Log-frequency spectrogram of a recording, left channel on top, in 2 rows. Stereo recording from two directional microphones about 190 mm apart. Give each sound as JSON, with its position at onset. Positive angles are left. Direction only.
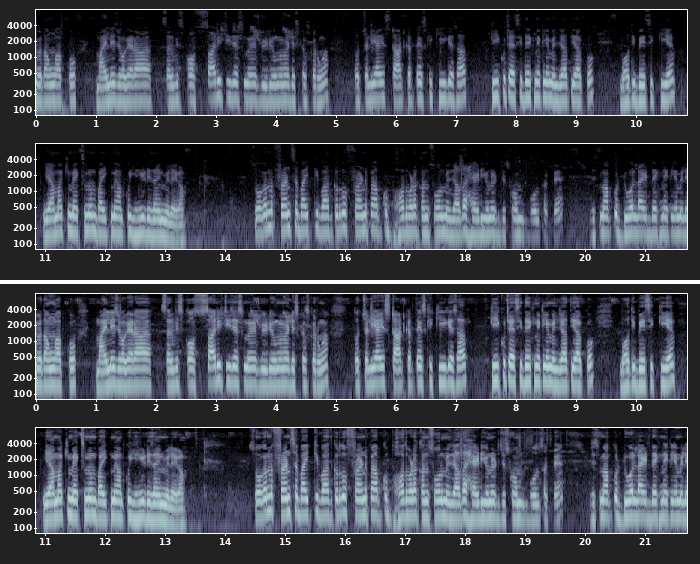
{"t": 0.0, "sound": "a man's voice", "side_deg": -30}
{"t": 14.5, "sound": "speech", "side_deg": -35}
